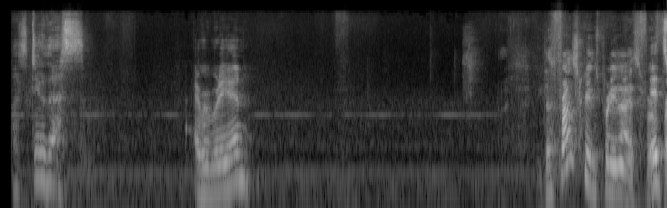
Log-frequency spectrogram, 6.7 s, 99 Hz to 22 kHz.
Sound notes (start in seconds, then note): 4.6 camera shutter clicks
